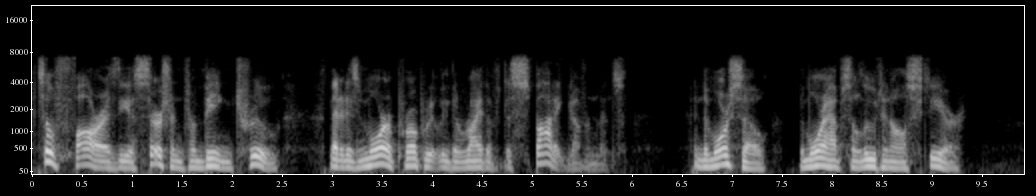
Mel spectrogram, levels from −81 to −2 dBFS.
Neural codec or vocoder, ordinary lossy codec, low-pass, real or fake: none; Opus, 16 kbps; 7.2 kHz; real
